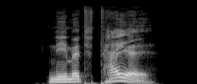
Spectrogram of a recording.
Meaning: second-person plural subjunctive II of teilnehmen
- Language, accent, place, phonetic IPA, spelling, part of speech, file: German, Germany, Berlin, [ˌnɛːmət ˈtaɪ̯l], nähmet teil, verb, De-nähmet teil.ogg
